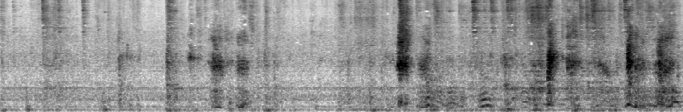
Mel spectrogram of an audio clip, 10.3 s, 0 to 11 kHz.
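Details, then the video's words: White Husky puppies at eight weeks old during playtime, giving scattered soft whimpers and short high yips, with rustling, thumps and faint human voices in the background. "ALL white huskies puppies- week 8 playtime"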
